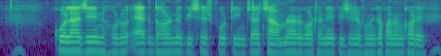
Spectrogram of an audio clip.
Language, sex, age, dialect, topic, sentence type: Bengali, male, 25-30, Standard Colloquial, agriculture, statement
